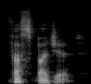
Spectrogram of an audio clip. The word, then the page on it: fussbudget: Australian English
